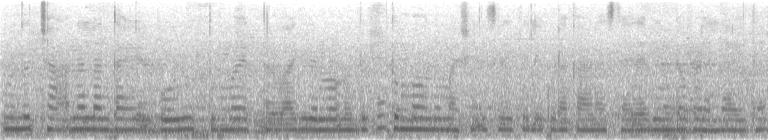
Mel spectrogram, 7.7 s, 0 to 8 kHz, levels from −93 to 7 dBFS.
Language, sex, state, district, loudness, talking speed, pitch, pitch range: Kannada, female, Karnataka, Chamarajanagar, -38 LUFS, 135 wpm, 230 Hz, 225-235 Hz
